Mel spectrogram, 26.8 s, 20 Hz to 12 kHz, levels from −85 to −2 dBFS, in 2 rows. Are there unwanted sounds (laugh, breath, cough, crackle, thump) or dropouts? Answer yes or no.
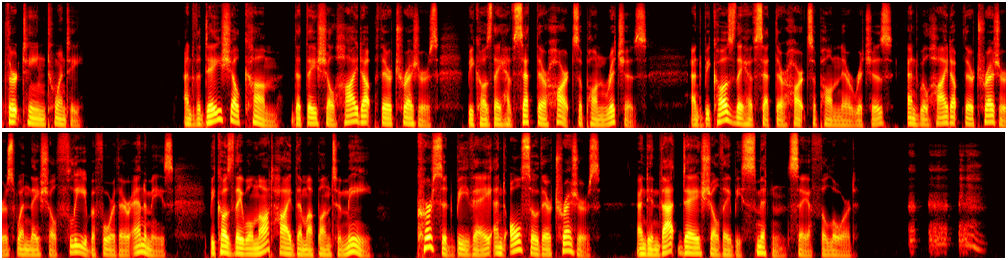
yes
